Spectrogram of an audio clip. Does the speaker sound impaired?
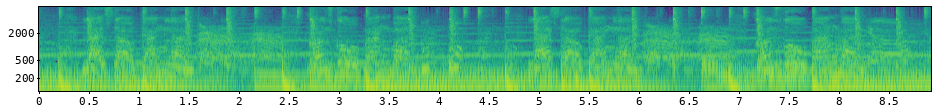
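No.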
